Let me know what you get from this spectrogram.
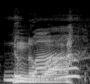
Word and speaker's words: noir: But do you have to pronounce it in the American way? Do you have to say noir? – Noir. Yeah. Noir.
